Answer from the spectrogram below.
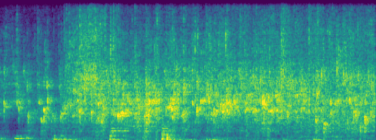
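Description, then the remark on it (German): A small piece of celery, then eggplant, sizzles steadily in hot fat in a frying pan, a continuous crackling hiss with a few faint clicks and clatters underneath and no talking. “So, jetzt brutzelt das kleine Stück Sellerie, was ich da reingegeben habe. Und jetzt kommen die Auberginen dazu.”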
